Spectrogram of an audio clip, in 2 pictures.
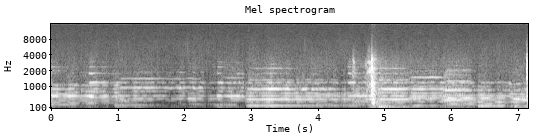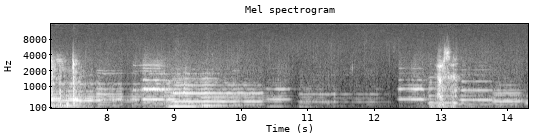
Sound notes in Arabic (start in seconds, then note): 4.9 نقرات الباب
